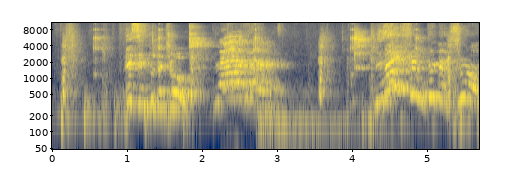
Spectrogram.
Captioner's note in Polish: Po angielsku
